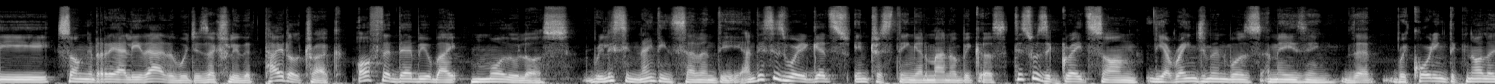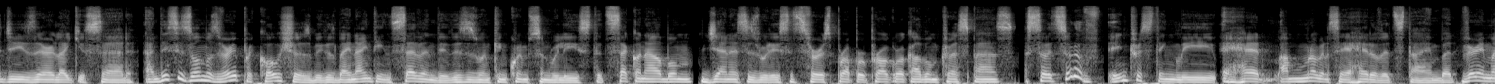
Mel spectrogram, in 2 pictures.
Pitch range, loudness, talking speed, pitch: 105-130 Hz, -12 LUFS, 175 wpm, 120 Hz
